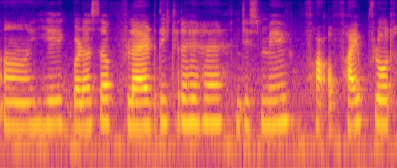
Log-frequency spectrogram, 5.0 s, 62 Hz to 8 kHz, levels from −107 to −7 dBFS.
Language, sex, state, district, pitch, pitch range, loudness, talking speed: Hindi, female, Chhattisgarh, Raipur, 220 Hz, 210-230 Hz, -20 LUFS, 155 wpm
